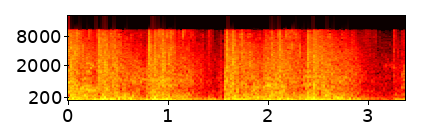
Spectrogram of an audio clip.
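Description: Gunfire in the Robocop video game, a loud, dense barrage of shots and booms with short breaks, with voices mixed into the noise.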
